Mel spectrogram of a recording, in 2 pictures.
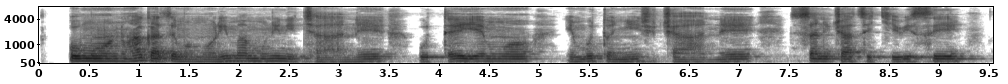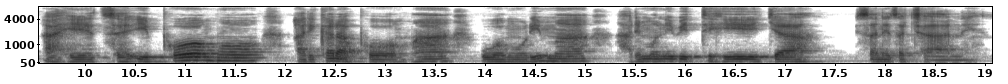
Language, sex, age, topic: Rundi, male, 25-35, agriculture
